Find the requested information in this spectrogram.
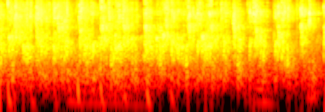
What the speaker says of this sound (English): how about a round of applause for both of our candidates?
